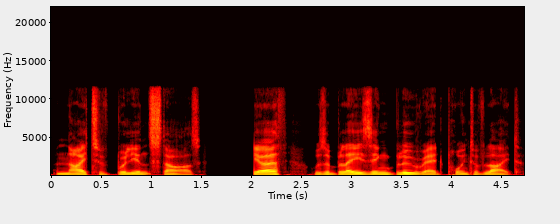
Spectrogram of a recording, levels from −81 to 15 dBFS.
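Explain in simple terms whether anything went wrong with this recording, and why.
The output device seems to have dozed off during the half-second pause before 2.0 s and needed time to wake. That's a clipped start after a pause: the first 40 ms, from 2.0 to 2.04 s, are lost, so the speech jumps in abruptly, missing its opening sound.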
